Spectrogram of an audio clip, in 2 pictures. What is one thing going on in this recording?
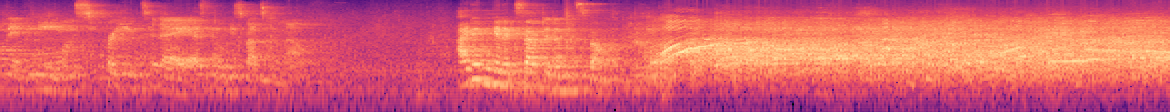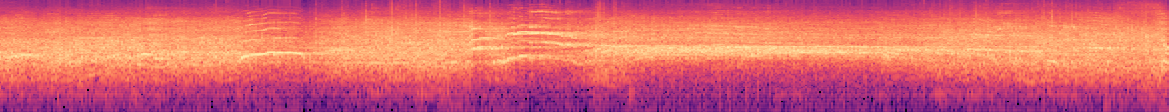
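A woman speaks into a microphone, heard through loudspeakers.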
